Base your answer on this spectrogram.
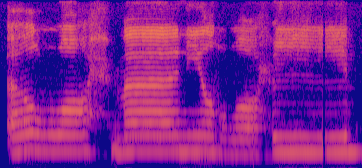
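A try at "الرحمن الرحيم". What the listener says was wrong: Mimnya, mim yang sukun aridhah tadi itu jangan dilepas terlalu cepat. Tahan dikit. Supaya bunyi gunnah di janur hidung. Jadi makhrajnya gunnah itu di janur hidung.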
